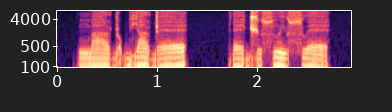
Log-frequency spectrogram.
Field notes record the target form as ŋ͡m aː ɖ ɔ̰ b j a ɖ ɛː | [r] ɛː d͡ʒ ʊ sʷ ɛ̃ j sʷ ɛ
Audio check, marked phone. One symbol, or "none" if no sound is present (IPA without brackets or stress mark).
ɾ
